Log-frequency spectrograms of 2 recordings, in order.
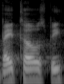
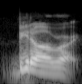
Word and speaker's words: Beto O'Rourke: I always pronounce it wrong. Betos, whatever the fuck is it? Beto O'Rourke.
